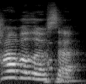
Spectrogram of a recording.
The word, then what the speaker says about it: Javelosa: actually pronounced Javelosa.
